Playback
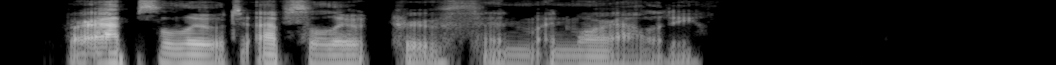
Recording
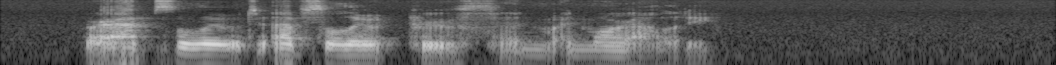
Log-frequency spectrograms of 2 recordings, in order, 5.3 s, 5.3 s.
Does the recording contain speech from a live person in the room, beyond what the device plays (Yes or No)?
No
